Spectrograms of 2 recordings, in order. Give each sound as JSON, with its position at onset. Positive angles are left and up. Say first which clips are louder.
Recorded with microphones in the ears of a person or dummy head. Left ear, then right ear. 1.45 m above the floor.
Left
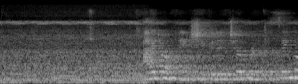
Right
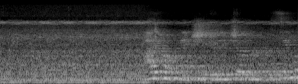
{"t": 1.4, "sound": "a woman speaking", "louder": "left 2 dB", "side_deg": 65, "distance_m": 1.5}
